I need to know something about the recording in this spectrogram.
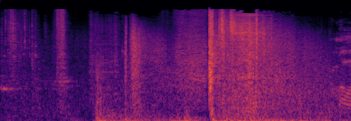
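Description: A shell explodes with a loud blast.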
